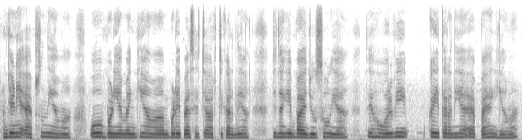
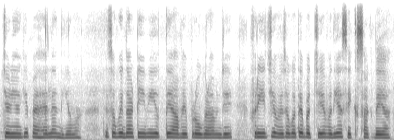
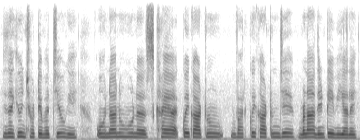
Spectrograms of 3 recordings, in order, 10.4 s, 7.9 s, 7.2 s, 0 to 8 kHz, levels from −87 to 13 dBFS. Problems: background sounds at intervals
